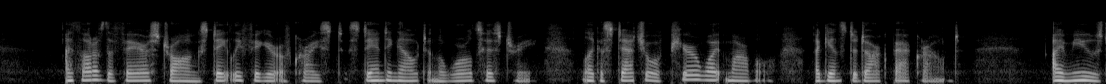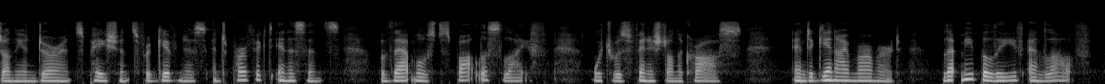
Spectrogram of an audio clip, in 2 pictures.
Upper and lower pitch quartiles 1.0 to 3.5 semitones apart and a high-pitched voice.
No: narrow, 2.4 semitones; medium, 170 Hz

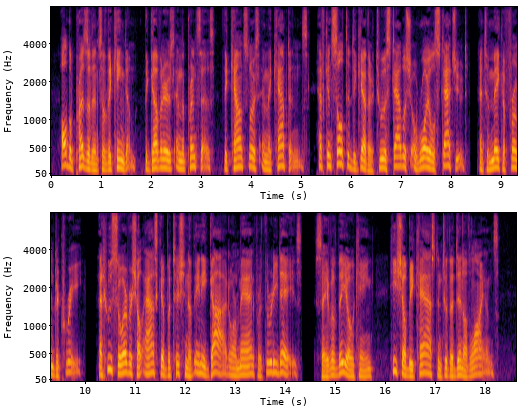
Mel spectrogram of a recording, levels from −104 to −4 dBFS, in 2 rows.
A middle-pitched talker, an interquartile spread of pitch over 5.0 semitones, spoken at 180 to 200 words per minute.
Yes: medium, 145 Hz; wide, 5.5 semitones; average, 190 wpm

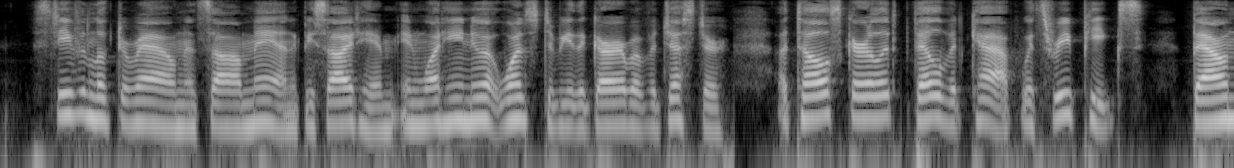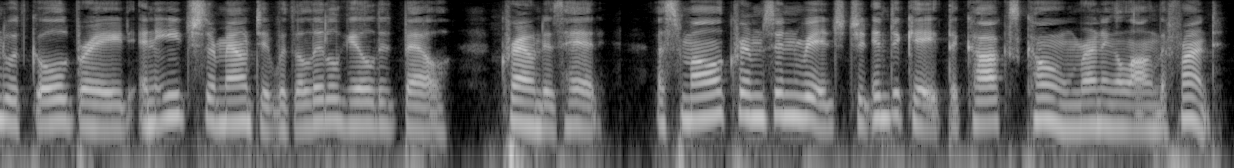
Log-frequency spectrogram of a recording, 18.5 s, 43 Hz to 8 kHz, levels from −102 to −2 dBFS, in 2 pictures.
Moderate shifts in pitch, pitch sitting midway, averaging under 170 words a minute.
No: average, 3.5 semitones; medium, 175 Hz; average, 190 wpm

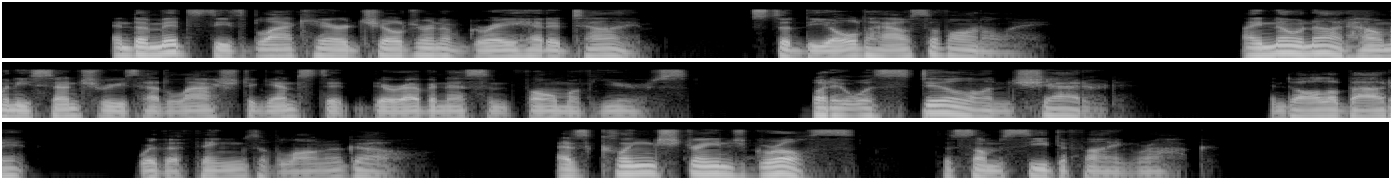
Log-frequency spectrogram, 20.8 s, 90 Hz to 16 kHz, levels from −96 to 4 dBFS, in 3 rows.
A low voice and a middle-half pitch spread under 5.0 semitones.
Yes: very low, 95 Hz; average, 4.1 semitones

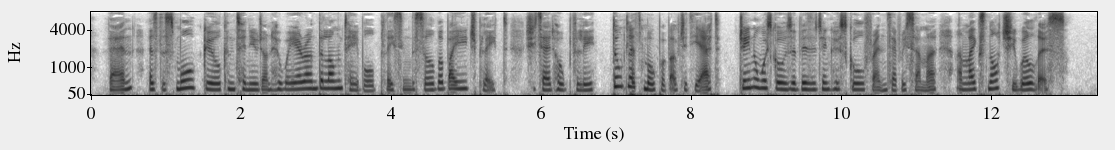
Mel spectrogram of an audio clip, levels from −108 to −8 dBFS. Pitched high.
Yes: high, 230 Hz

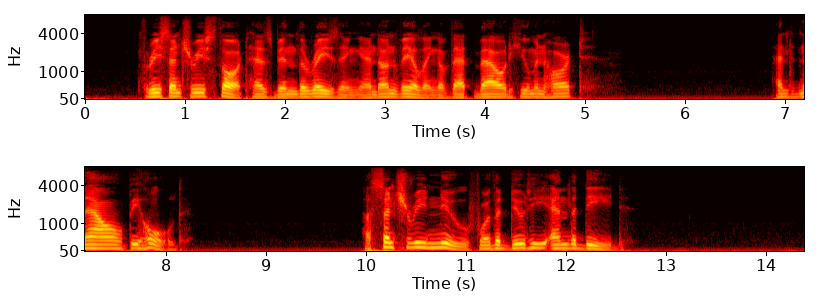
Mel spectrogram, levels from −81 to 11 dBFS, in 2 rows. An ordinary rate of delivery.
No: slow, 110 wpm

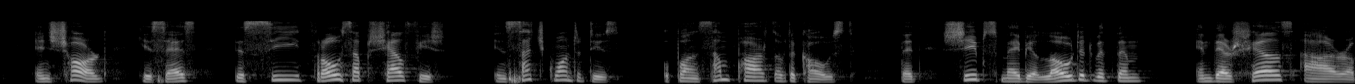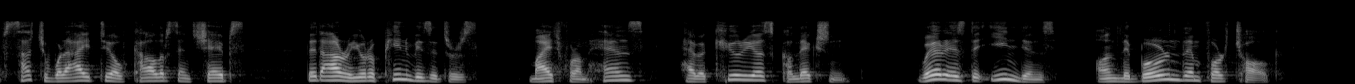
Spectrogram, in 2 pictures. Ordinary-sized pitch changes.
No: wide, 6.3 semitones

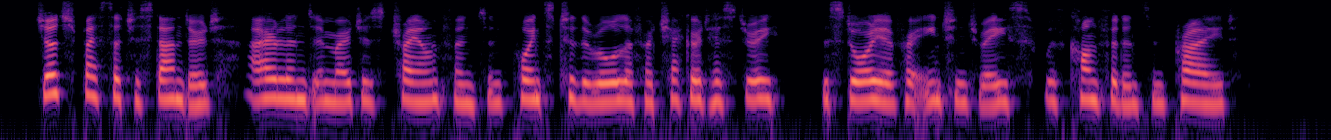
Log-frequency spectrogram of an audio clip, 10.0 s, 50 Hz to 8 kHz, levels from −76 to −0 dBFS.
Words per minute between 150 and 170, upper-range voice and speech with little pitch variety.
Yes: average, 160 wpm; high, 205 Hz; narrow, 1.8 semitones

